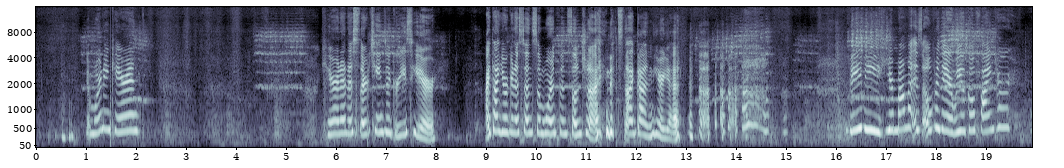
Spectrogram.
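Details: Goats at The Willful Goat Farm & Home bleating in a busy series of wavering, quavering cries, several overlapping, each about a second long, with short quiet gaps between bursts.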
